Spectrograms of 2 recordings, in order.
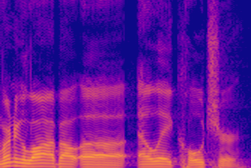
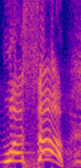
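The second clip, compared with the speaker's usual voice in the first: much higher, louder hammed-up yell; mock shout; 10 dB louder than usual. Jumping into the fight, much higher hammed-up yell. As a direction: bellow it, joining in.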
